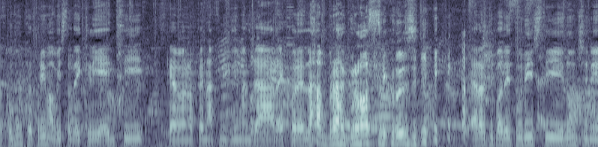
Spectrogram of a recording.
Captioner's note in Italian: risate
